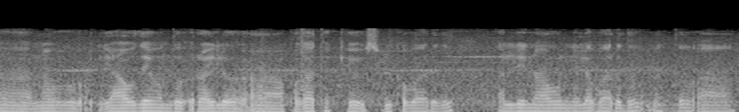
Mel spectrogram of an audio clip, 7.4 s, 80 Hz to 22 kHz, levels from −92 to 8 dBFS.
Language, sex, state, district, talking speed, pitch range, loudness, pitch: Kannada, male, Karnataka, Raichur, 95 wpm, 110-115 Hz, -19 LUFS, 110 Hz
